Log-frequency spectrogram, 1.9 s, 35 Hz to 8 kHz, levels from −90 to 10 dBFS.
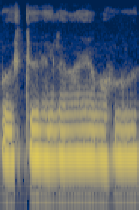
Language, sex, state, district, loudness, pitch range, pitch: Hindi, male, Uttar Pradesh, Jalaun, -13 LUFS, 135-140 Hz, 140 Hz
